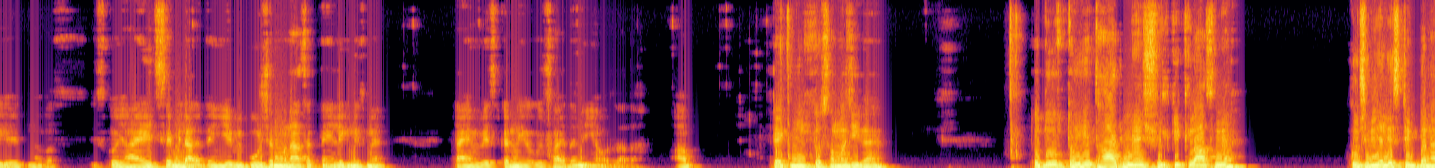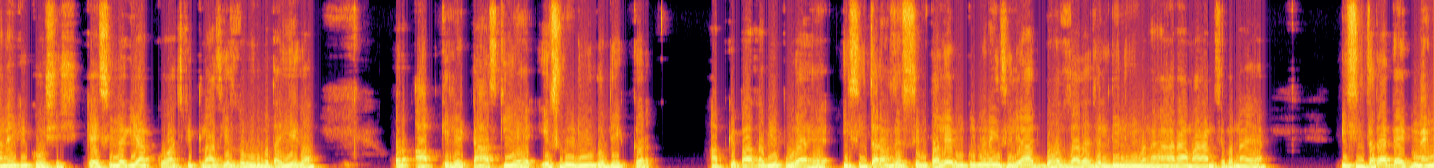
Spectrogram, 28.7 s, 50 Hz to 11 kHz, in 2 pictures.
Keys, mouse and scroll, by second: 3.0-3.5 scroll down 1, 3.5 click, 7.3 shift+F2.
